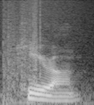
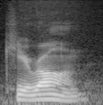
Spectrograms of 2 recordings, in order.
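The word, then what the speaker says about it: Ciarán: So, if you have two-syllable words, most of the people in the north pronounce the first syllable. They emphasize it.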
